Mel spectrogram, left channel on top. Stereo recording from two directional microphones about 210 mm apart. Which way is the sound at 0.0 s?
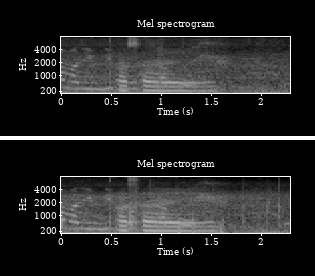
35° right (ahead or behind).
